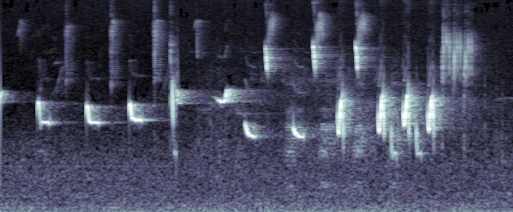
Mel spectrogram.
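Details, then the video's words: A common nightingale sings a fast, varied phrase: several clear downslurred whistles, then sharp rising notes and a quick run of bright chips, over a quiet background. "Nightingale Singing Sound"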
